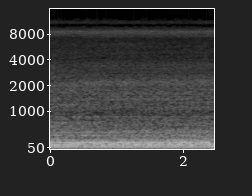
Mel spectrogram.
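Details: Westinghouse iGen2500 inverter generator (2200 running watts) at about 3,500 ft MSL, high density altitude, running a 15k BTU RV air conditioner on low cool in a Forest River Cherokee Alpha Wolf 26DBH-L; steady low drone, even rumble, no surging or hunting, holding the compressor load.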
